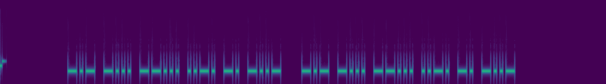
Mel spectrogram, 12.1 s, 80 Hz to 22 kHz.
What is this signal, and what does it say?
Morse code, heard as a keyed tone, about 20 wpm, 700 Hz. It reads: KB7FNX KB7FNX
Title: USA Call Signs Repeated 2x 20wpm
